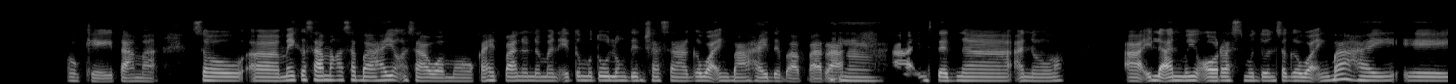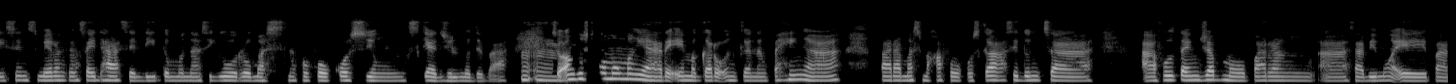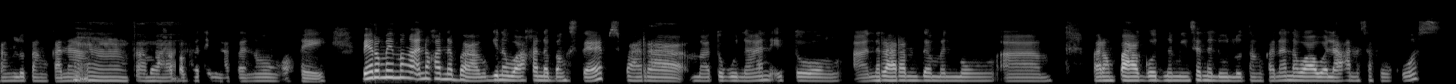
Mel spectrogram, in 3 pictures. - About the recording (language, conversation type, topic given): Filipino, advice, Paano ako makakapagpahinga agad para maibalik ang pokus?
- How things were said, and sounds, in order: unintelligible speech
